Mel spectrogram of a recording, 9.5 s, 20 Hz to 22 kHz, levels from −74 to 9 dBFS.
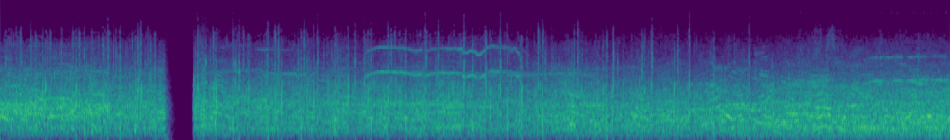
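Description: At 1.64 s the stream most likely stalled: packets were held up in transit, the jitter buffer ran dry, and the receiver had to invent sound to cover the wait. This call audio freeze lasts until 1.94 s, about 0.29 s in all. The last fragment is stretched into a brief fading buzz that drops to silence for about 170 ms. Playback then resumes where it stopped, so nothing is lost, only pushed later.

At 2.02 s, just after the freeze, the opposite happens. With the backlog now queued, a stretch of audio is dropped, either in transit or by the overflowing buffer, cutting the added delay back down. This skip ahead removes about a fifth of a second of sound. The two sides are spliced together with only a tiny filler of a few milliseconds, so the audio jumps forward abruptly rather than pausing.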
